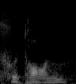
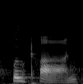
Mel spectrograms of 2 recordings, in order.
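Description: First: It is said with a Japanese pronunciation. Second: It is said with an American pronunciation.

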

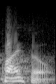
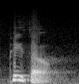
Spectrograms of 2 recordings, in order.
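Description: First: It uses an older scholarly Greek pronunciation. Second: It uses the modern Greek pronunciation. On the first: "I learned to pronounce the word pytho" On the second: "I've switched over to a modern Greek, and now it's pytho"

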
